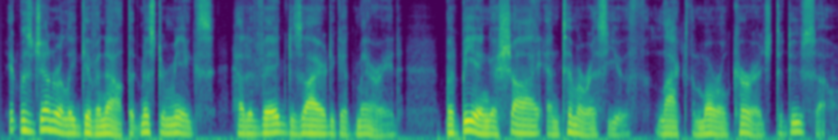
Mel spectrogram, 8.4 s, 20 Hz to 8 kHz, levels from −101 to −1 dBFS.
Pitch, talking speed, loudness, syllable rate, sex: 110 Hz, 210 wpm, -17 LUFS, 5.8 syllables/s, male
